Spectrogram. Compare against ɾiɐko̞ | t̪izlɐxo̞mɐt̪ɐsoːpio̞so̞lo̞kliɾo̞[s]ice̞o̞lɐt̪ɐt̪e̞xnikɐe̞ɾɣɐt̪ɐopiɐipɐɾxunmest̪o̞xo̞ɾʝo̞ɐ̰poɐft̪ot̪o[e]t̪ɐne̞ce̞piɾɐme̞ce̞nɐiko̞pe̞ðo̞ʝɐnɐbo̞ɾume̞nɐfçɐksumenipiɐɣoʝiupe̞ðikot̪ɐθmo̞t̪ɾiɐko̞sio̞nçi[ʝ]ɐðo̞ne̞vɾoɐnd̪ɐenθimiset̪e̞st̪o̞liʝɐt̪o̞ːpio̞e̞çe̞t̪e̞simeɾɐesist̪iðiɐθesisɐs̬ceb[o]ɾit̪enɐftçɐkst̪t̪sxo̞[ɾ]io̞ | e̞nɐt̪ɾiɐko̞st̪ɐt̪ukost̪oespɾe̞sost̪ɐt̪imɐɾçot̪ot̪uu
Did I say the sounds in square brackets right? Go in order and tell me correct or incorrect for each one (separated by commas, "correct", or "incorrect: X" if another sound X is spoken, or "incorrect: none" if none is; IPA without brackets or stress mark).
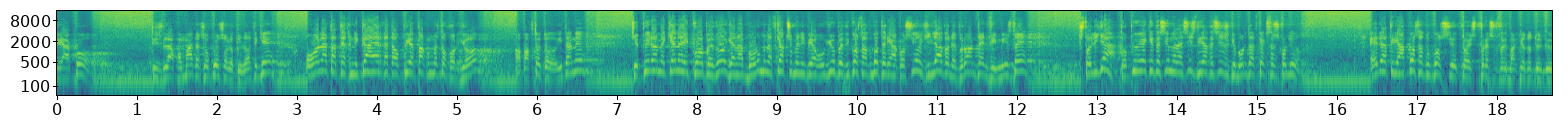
incorrect: θ, incorrect: i, incorrect: ʎ, correct, incorrect: l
